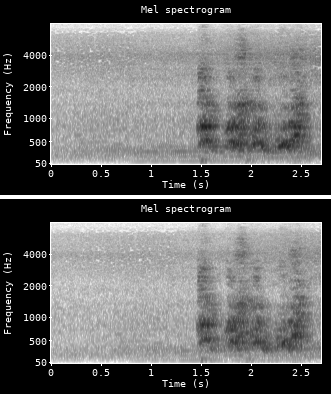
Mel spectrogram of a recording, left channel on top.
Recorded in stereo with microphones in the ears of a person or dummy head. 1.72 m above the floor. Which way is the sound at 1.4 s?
10° right (ahead or behind).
